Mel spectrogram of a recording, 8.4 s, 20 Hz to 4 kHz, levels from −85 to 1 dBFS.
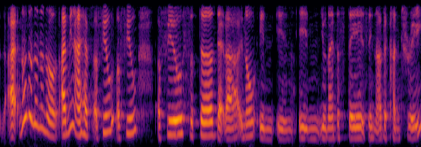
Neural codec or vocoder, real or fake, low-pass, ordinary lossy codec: codec, 16 kHz, 16 kbps, FreqCodec, larger model; fake; 3.6 kHz; none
